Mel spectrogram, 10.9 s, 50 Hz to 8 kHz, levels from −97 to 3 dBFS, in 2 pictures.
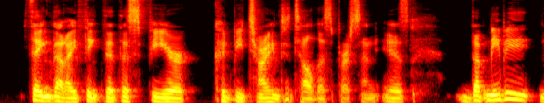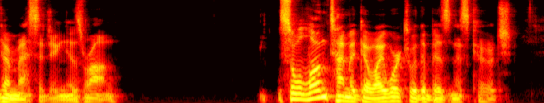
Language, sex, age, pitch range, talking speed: English, male, 40-59, 105-130 Hz, 175 wpm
